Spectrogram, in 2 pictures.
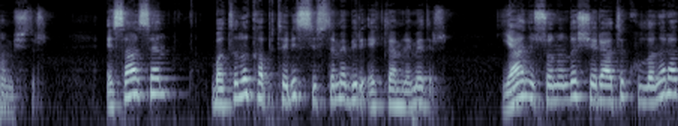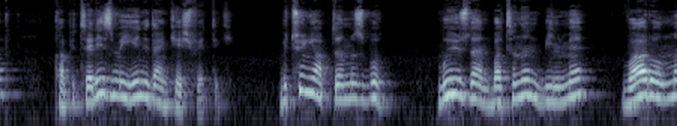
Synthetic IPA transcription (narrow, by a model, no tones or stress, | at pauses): mamɯʃt̪ʰɯɾ̥ | esaːsæn | bat̪ʰɯlˠɯkʰapi̥t̪ʰalʲist̪sist̪ʰe̞mɛbiɾɛclʲæmlʲe̞mɛd̪ḭɾ̥ | jaːniso̞nund̪aʃe̞ɾiaːt̪ʰikʰulˠːanaɾak | kʰːapit̪ʰalʲizmije̞nid̪æncʰɛʃfɛ̰t̪ʰːi̥c | byt̪ʰynjap̚t̪ʰɯːmɯzbu | bujyzd̪ænbat̪ʰɯnɯnbilʲmɛ | vaːɾo̞lˠma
